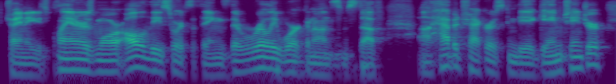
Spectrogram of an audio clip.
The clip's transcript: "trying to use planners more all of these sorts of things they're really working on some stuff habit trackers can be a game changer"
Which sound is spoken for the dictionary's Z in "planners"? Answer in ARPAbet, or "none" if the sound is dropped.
Z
